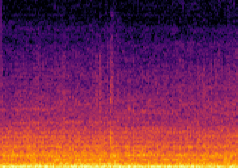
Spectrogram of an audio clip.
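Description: A jet ski engine drones steadily on the water, a loud, continuous low hum with a strong rumbling tone that holds for the whole stretch, with no voices over it.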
